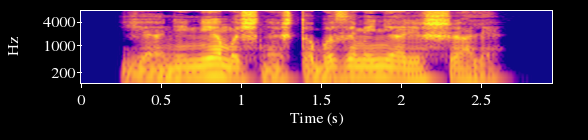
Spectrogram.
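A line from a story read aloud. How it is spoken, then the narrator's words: Gloomy, tense. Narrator (Russian): мрачно проговорил Рыжий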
